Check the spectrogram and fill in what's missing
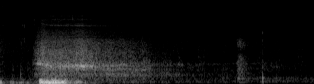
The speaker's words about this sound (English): One more breath in through your nose. And then out through your mouth.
